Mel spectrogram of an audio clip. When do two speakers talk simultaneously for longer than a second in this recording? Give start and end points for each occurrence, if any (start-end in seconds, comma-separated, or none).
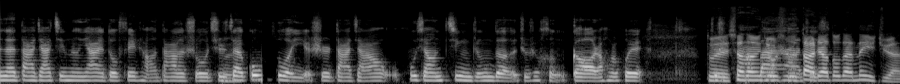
7.1-8.4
